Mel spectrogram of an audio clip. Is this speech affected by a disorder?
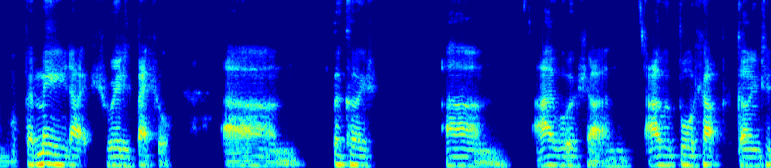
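Yes: cerebral palsy; from birth.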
